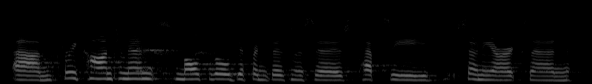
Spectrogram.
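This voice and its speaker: A woman with a fairly high voice speaks at a moderate pace. She has a slight English accent and fairly even intonation. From England, London. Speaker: chief marketing officer. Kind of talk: panel discussion.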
